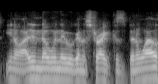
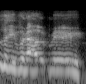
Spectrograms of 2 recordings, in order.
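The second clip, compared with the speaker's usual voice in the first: mock plea; 10 semitones higher, slower than usual. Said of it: "He's like".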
